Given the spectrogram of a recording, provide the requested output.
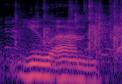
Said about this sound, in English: Crowd's roaring.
